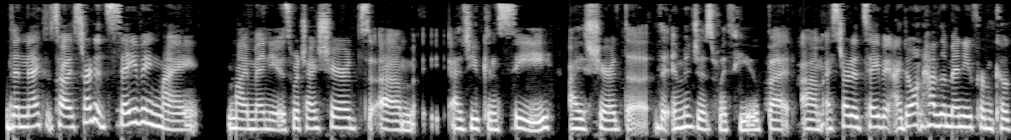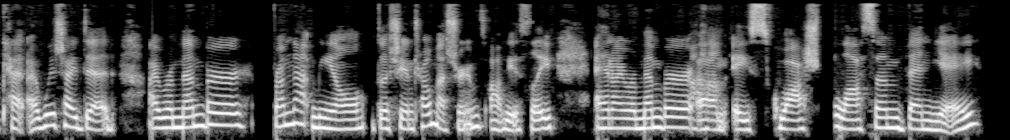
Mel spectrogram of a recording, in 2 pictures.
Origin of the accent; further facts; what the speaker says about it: Georgia, United States; moved away; also born or lived in Chicago; I grew up in Georgia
